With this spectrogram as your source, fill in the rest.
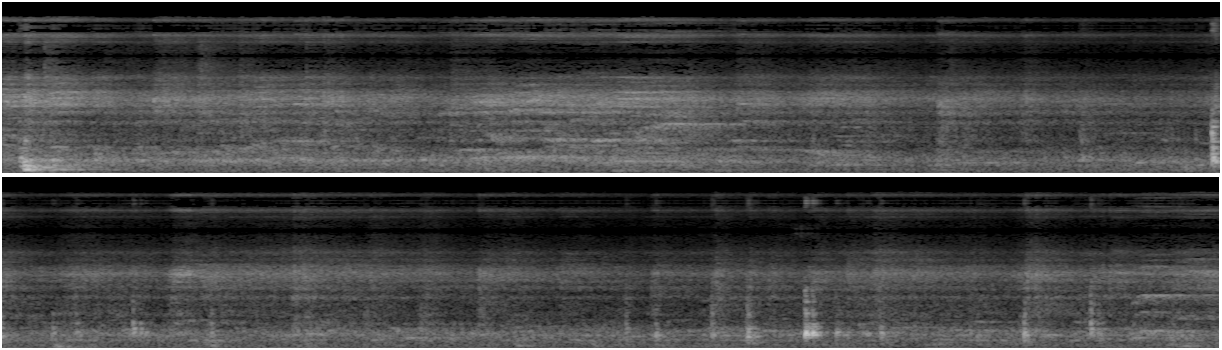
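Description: Skates scrape across ice in a large echoing rink.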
